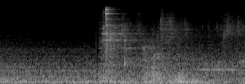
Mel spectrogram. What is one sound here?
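An elevator clanks and rattles.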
